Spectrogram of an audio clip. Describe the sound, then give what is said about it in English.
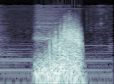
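One deep breath during a guided relaxation exercise: a loud, rushing, airy inhalation lasting under a second, set against a steady low hum. “Take a deep breath. Another deep breath.”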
